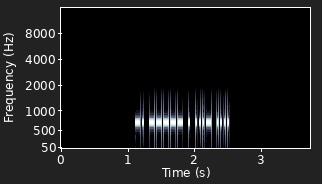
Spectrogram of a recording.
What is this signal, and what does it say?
Morse code, heard as a keyed tone, about 44 wpm, 700 Hz. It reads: N0EVH
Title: NA SOTA Chaser Callsigns 45wpm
